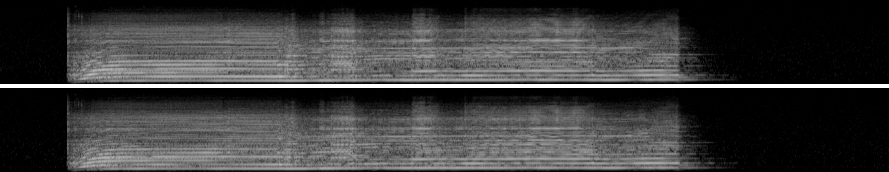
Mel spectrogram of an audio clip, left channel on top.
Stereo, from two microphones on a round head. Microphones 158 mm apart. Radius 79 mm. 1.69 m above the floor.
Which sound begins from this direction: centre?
A blender, at 0.7 s.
